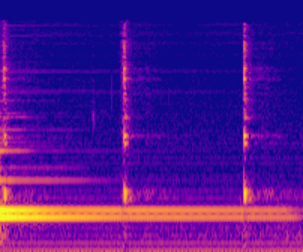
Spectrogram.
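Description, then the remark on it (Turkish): A metronome ticking steadily during a music recording session, sharp clicks landing about once per second over a low, constant electronic hum. “Metronom kaydetmiyor değil mi hocam?”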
